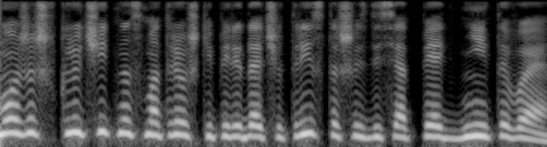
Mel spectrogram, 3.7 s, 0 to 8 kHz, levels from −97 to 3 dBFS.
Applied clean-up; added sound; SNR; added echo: none; none; none; none.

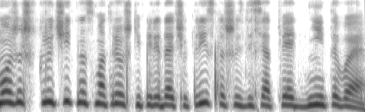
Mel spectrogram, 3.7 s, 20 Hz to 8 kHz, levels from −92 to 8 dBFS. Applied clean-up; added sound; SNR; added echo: neural mask model Resemble Enhance denoiser.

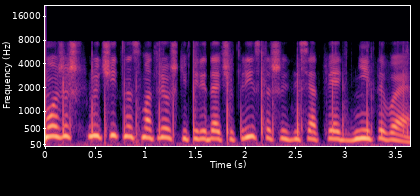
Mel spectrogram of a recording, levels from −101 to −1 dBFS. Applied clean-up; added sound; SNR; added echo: neural diffusion model UNIVERSE++.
